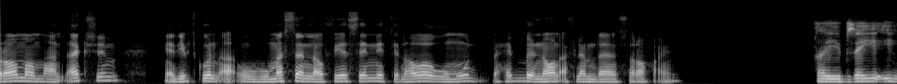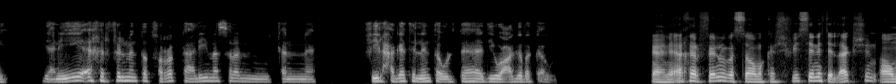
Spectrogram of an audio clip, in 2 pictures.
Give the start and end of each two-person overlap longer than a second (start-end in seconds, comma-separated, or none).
none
